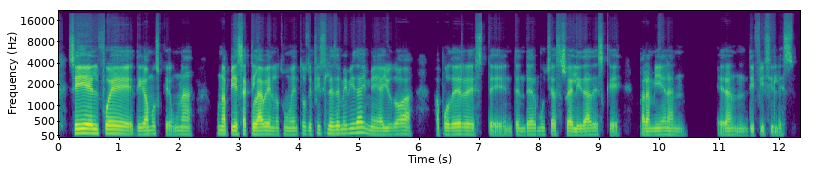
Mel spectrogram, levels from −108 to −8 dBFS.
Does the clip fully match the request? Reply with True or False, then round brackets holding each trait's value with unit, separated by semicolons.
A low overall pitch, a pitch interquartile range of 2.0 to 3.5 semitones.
True (105 Hz; 2.6 semitones)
